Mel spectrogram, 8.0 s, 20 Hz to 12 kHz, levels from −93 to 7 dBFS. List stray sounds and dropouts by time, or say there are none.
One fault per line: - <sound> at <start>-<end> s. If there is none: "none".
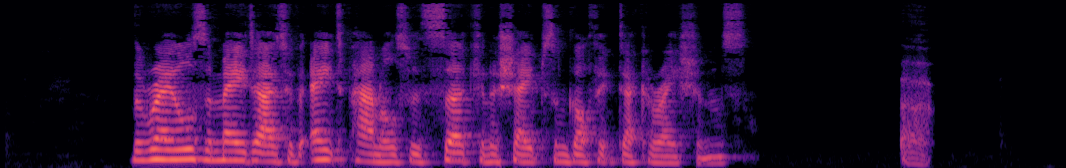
- throat clearing at 6.7-7.0 s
